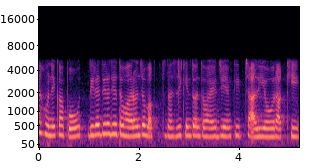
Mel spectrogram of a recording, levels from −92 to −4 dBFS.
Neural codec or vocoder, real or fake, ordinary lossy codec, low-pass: none; real; Opus, 32 kbps; 5.4 kHz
